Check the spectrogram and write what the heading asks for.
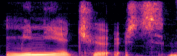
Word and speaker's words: miniatures: I've never shown you my collection of 16th century miniatures. – Miniatures. La A no se pronuncia. Miniature.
